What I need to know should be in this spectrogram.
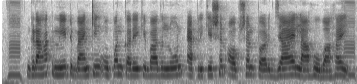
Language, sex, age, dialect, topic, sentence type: Magahi, male, 36-40, Western, banking, statement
